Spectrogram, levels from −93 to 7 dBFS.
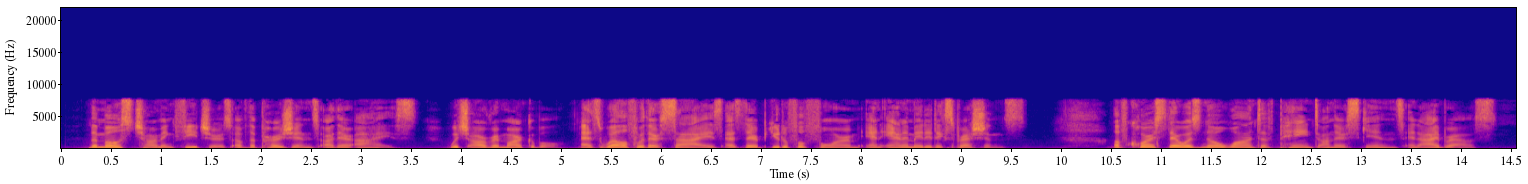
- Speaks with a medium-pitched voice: No, low, 115 Hz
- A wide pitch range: Yes, wide, 7.3 semitones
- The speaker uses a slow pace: No, average, 160 wpm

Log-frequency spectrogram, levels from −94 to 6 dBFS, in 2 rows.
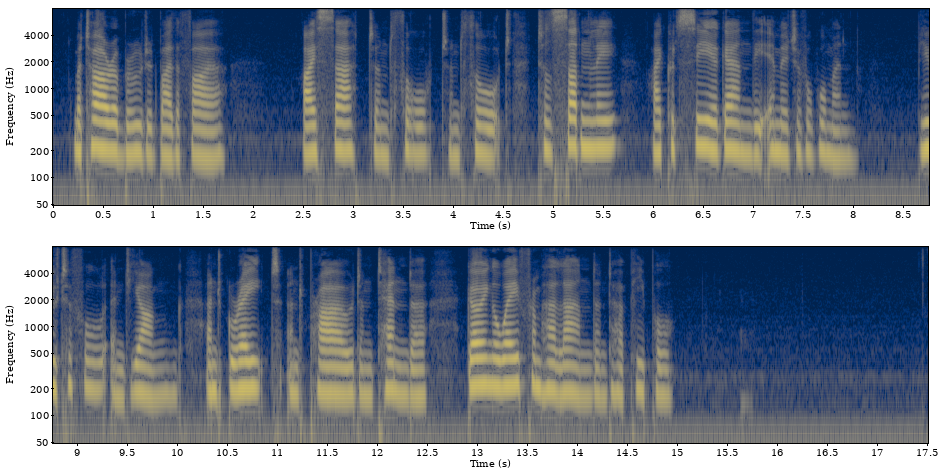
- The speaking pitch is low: No, high, 190 Hz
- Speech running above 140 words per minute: No, slow, 135 wpm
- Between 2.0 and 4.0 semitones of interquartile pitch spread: Yes, narrow, 2.6 semitones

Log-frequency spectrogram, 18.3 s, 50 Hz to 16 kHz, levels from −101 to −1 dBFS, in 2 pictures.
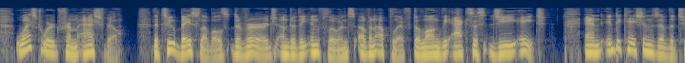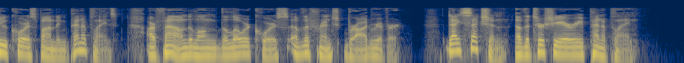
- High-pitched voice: No, low, 115 Hz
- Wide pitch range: No, average, 4.3 semitones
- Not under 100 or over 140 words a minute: Yes, slow, 135 wpm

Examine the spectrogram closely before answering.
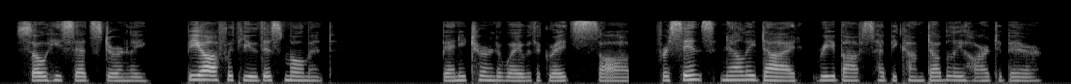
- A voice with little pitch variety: Yes, narrow, 1.9 semitones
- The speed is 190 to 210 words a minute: No, average, 160 wpm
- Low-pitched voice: No, medium, 180 Hz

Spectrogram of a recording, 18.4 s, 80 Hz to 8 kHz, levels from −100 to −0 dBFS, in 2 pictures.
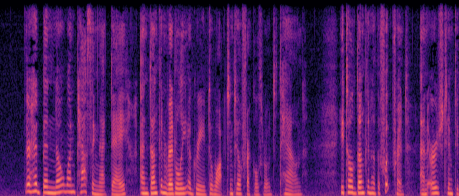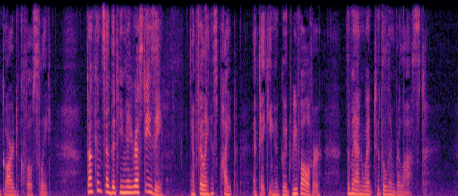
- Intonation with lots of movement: Yes, wide, 6.1 semitones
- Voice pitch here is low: No, high, 190 Hz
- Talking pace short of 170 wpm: No, average, 175 wpm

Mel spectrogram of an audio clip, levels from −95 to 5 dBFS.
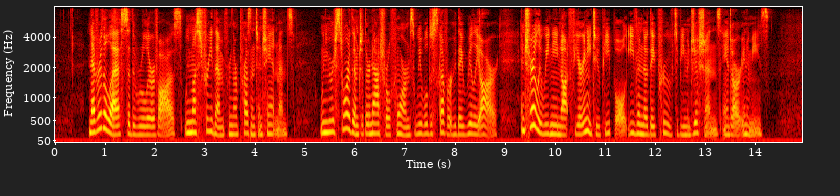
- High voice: Yes, high, 205 Hz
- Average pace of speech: Yes, average, 195 wpm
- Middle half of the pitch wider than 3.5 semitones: No, average, 3.2 semitones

